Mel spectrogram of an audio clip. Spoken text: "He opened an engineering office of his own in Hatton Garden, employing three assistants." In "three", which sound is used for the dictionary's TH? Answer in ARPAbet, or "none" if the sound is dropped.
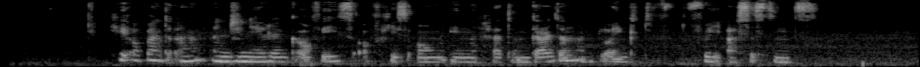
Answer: F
